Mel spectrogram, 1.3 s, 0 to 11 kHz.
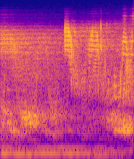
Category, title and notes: Soundscapes > Synthetic / Artificial
LFO Birdsong 34
lfo, massive, bird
